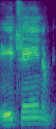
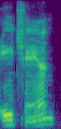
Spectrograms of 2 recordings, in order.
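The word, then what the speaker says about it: Achane: announcers the first couple of weeks have been pronouncing it a chain apparently he wants it to be pronounced uh a Chan oh like 4chan Divine Devon a Chan Devon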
